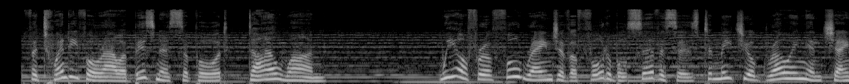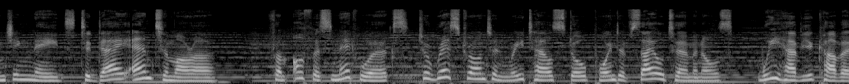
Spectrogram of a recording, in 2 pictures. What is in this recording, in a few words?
australian female, corporate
